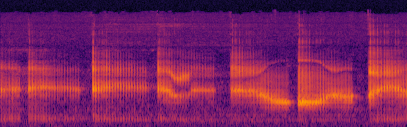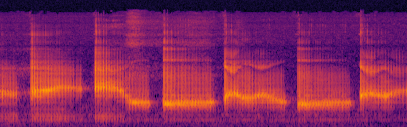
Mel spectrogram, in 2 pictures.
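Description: Jaw harp plucked in a steady rhythm, about one and a half twangs a second. Each twang rings on as a buzzing drone, with a whistly overtone that bends up and down as the player's mouth shape changes.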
